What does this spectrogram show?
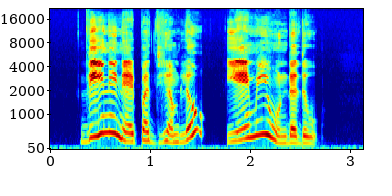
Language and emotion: Telugu, neutral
